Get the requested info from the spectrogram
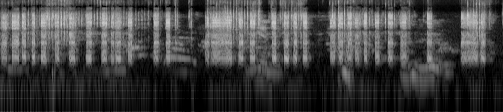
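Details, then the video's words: Brown cicada screaming: harsh, broadband buzzing in rapid pulsed bursts that stop and restart several times, with human voices talking faintly underneath. "Brown Cicada screams"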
